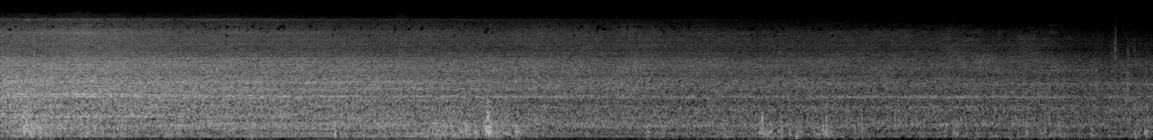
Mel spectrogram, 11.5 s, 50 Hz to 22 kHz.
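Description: Class 158 diesel multiple unit pulling away past the platform, its engine and wheel noise fading steadily as it recedes.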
